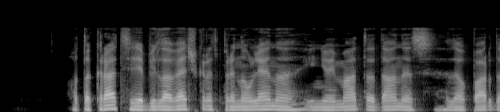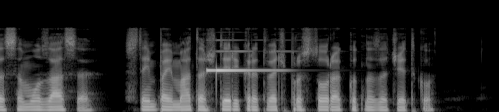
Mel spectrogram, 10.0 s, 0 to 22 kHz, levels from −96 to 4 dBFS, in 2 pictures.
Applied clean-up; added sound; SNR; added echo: classical method log-MMSE.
